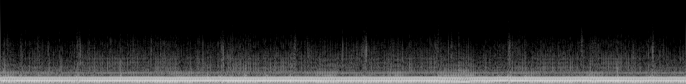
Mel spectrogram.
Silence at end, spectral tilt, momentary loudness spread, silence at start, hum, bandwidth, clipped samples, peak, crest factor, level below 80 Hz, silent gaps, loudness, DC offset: 0 s; -12.5 dB/octave; 1 LU; 0 s; 60 Hz at -20 dBFS; 2.8 kHz; under 0.1%; -8 dBFS; 6 dB; -32 dBFS; none; -16 LUFS; under 0.1%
